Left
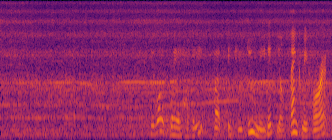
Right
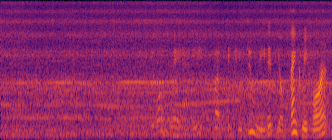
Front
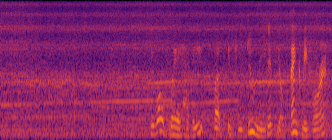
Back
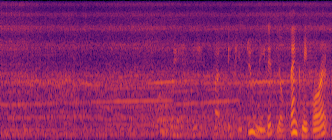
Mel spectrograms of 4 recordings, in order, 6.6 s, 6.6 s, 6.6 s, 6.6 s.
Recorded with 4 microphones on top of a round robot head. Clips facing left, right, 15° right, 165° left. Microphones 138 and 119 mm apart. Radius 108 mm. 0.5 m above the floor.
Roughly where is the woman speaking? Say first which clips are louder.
Left 7 dB, front 11 dB; ahead left.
